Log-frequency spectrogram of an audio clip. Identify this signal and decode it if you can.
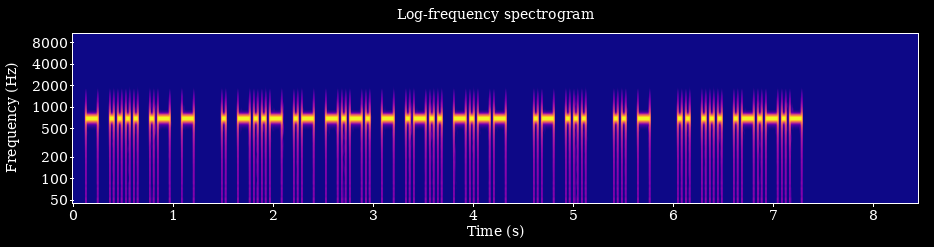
Morse code, heard as a keyed tone, about 28 wpm, 700 Hz. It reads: THAT EXACTLY AS IT IS.
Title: Sentences from Top 900 Words 30wpm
